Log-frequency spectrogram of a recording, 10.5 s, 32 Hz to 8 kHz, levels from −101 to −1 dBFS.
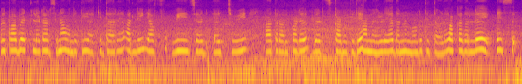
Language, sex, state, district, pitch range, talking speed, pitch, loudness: Kannada, female, Karnataka, Koppal, 270-290 Hz, 130 wpm, 280 Hz, -17 LUFS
